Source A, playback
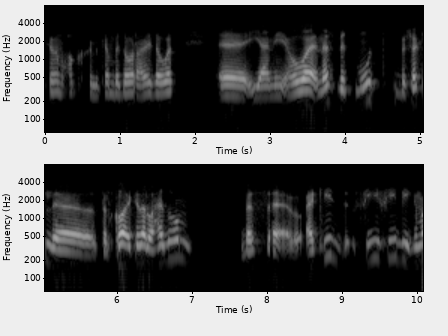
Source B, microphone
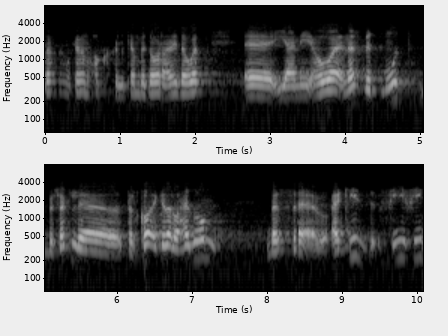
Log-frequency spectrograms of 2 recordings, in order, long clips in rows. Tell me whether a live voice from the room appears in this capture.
No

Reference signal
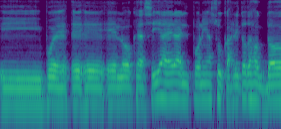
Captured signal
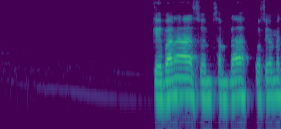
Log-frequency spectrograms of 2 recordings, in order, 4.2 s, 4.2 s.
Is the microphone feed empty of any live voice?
No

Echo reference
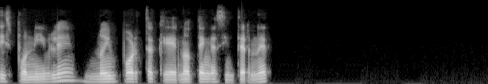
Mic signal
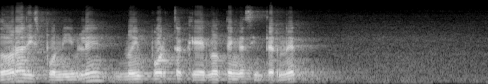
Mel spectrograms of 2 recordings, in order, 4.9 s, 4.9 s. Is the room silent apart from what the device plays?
Yes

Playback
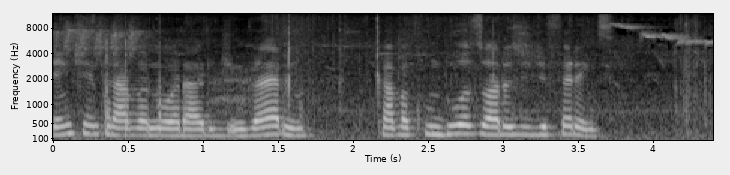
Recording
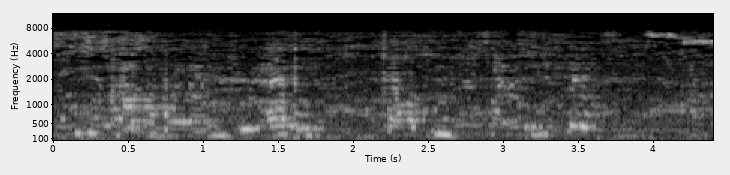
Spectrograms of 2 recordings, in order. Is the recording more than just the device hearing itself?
No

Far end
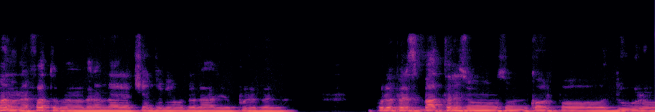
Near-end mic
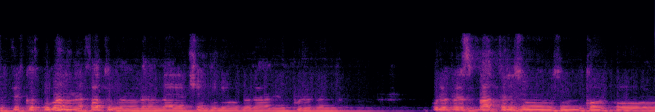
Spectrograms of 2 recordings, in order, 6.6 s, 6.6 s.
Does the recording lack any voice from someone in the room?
Yes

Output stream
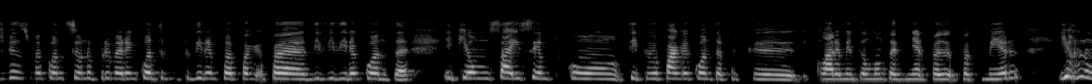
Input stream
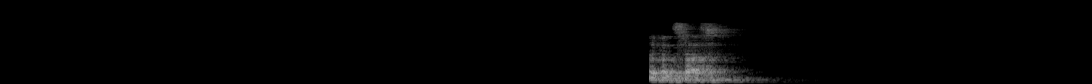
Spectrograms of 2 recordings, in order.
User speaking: Yes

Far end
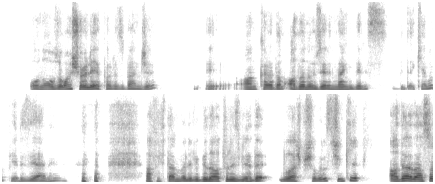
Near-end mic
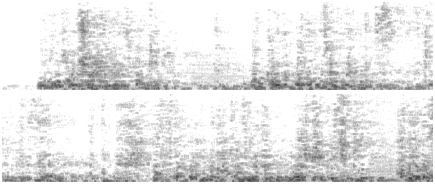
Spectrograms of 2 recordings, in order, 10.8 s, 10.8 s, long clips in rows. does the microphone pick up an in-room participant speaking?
No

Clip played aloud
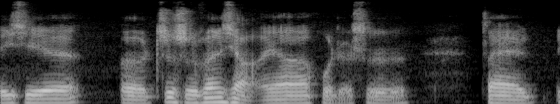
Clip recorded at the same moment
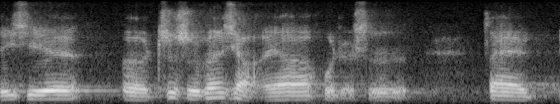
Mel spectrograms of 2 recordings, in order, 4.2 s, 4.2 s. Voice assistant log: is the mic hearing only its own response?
Yes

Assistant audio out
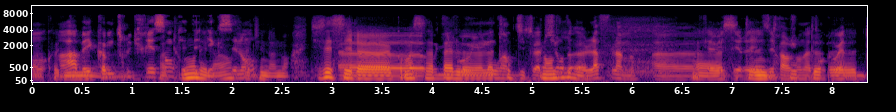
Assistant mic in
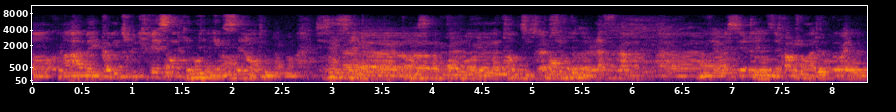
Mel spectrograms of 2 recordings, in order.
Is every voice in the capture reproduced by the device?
Yes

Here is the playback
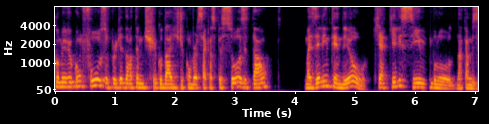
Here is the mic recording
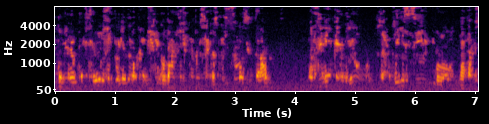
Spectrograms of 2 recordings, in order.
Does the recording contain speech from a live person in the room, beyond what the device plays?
No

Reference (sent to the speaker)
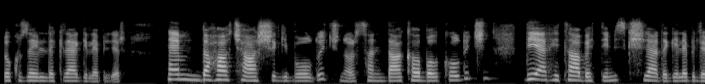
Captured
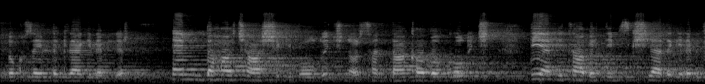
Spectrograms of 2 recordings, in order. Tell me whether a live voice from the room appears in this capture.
No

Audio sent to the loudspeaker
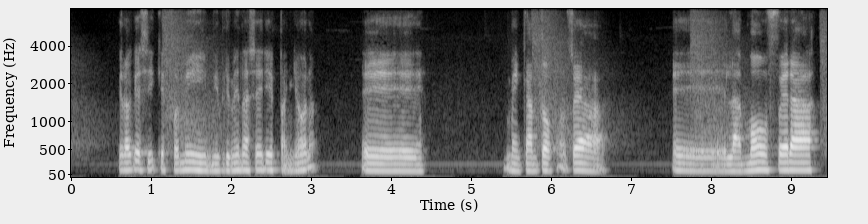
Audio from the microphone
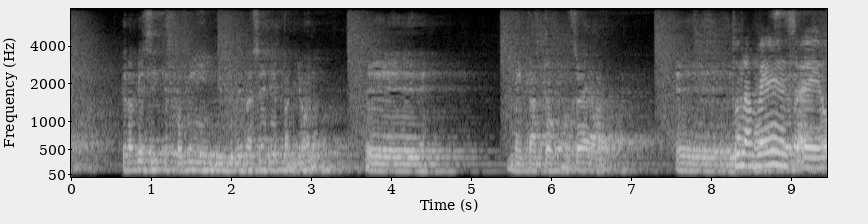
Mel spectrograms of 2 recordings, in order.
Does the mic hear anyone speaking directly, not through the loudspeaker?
Yes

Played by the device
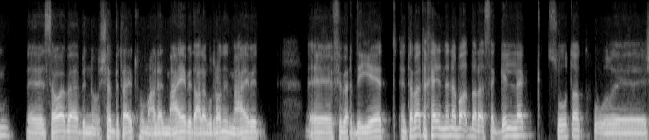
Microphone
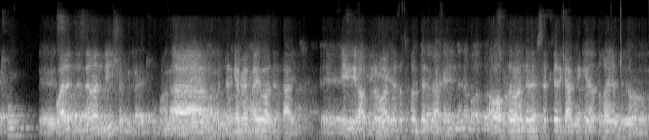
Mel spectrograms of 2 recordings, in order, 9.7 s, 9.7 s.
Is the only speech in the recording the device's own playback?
No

